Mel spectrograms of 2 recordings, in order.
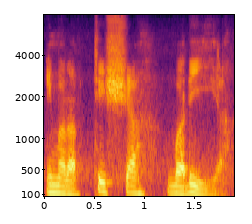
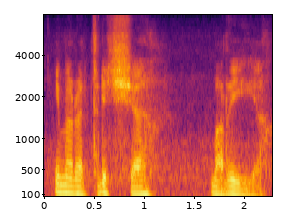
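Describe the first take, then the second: First: Imperatrice Maria slowed down in a hammed-up Russian accent; slow mock Russian accent. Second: Imperatrice said quickly, English-style, falling; first try at the name. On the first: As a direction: Imperatrice said slowly as eem-pe-ra-tee-sha, Russian-style. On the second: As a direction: Imperatrice Maria in a rushed, anglicised first try. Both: Shown as a demonstration. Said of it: "pardon my good Russian accent".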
